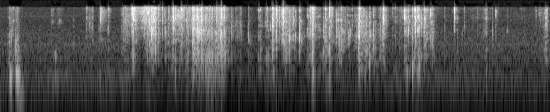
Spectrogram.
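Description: Paper and card packaging rustles and tears.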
